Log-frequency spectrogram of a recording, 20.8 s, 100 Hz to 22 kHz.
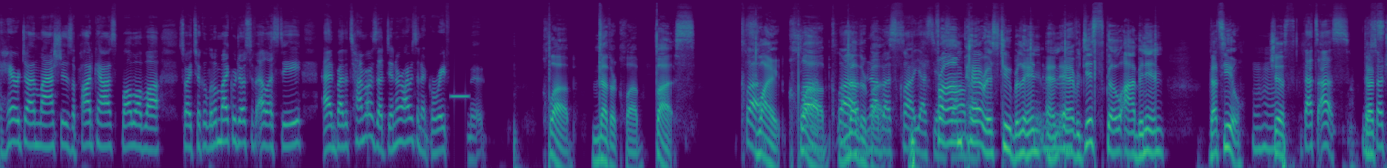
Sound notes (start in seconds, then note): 6.7 beep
